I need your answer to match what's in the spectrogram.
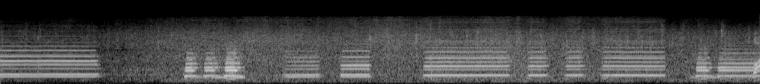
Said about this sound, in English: Honking.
